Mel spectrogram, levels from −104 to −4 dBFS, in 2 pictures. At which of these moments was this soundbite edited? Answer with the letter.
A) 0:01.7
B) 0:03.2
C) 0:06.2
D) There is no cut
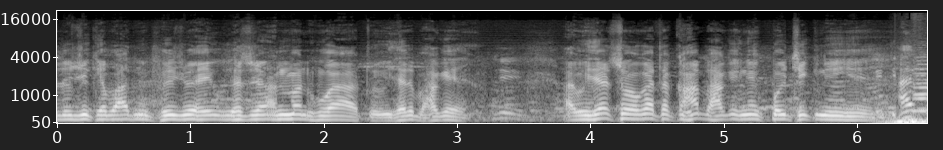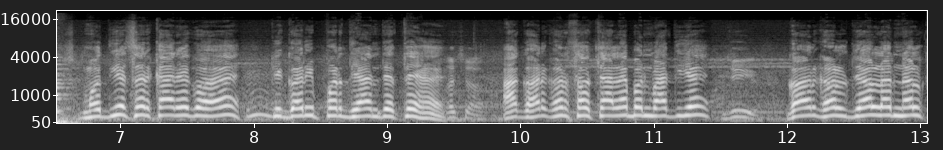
C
